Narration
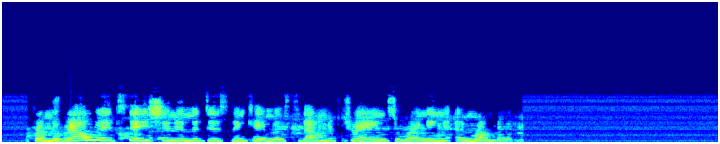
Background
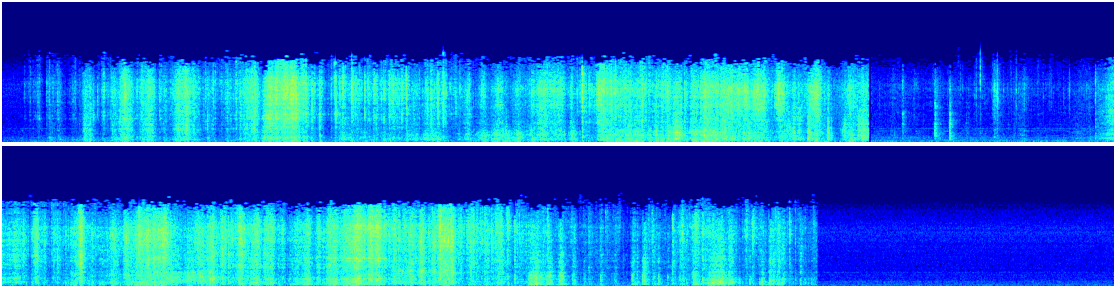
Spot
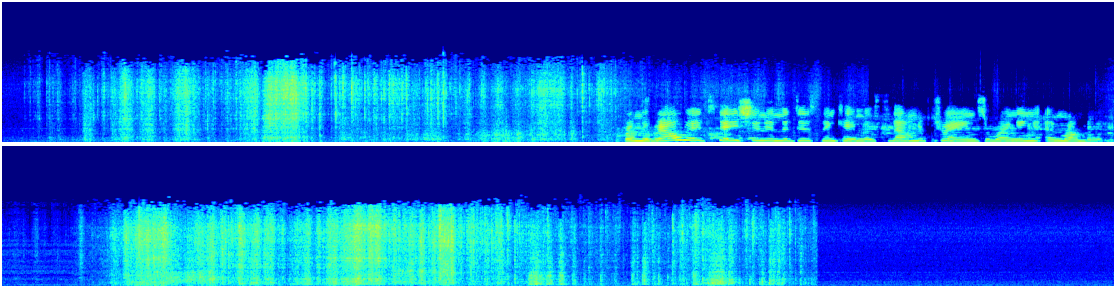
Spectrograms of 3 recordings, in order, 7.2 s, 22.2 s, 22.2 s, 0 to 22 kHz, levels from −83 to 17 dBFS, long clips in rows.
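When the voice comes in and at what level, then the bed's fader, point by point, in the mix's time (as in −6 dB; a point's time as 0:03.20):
5.90 s, −1.0 dB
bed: 0:05.61 −2.5 dB
0:06.57 −22 dB
0:11.82 −22 dB
0:12.33 −0.5 dB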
